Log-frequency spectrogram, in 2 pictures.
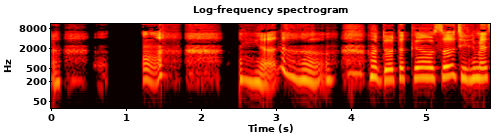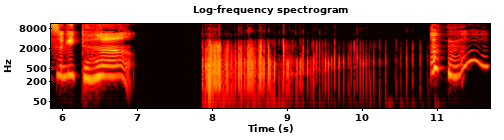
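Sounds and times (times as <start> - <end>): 
speech: 1.2 - 1.6, 2.8 - 7.0
long loud sputtering fart: 7.8 - 11.1.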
